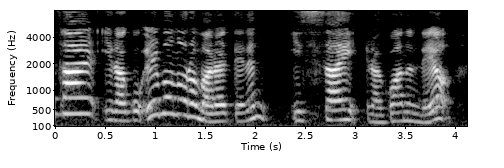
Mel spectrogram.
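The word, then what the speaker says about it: 一歳: 자, 단어로 살펴보면요, 한 살이라고 일본어로 말할 때는 이사이라고 하는데요. 자, 사행 앞에 즈가 왔기 때문에 사의 영향을 받아서 시옷 받침처럼 발음이 납니다.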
